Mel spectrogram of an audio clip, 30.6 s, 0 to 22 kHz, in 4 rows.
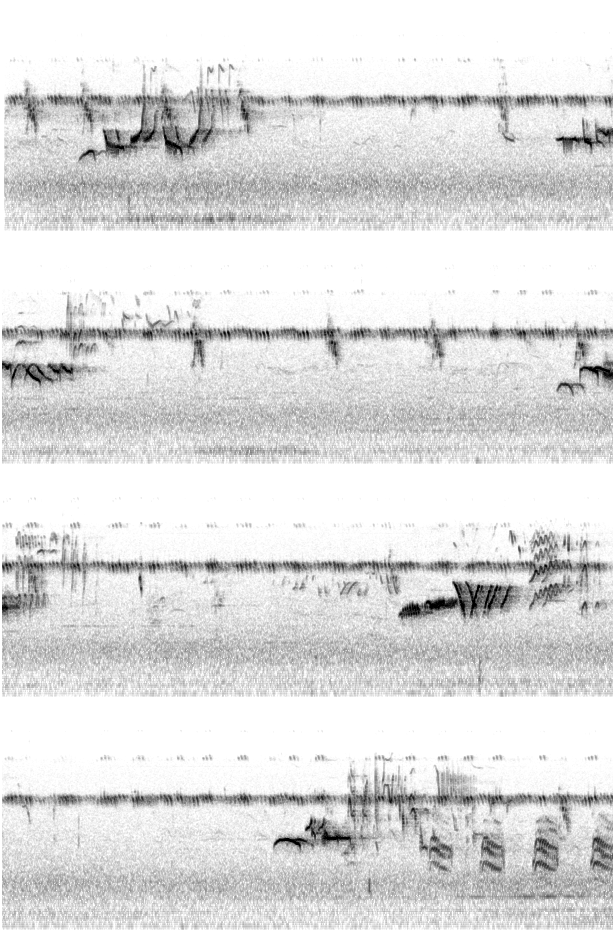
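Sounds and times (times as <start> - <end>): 
crickets chirping on a summer evening: 0.1 - 30.5
birds singing on a summer evening: 0.2 - 3.7, 6.2 - 10.3, 14.6 - 16.4, 18.8 - 23.3, 26.3 - 30.5.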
